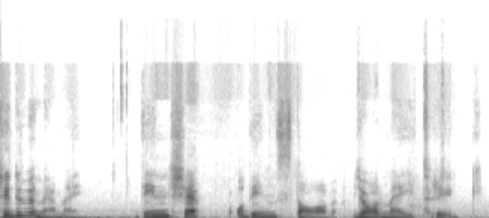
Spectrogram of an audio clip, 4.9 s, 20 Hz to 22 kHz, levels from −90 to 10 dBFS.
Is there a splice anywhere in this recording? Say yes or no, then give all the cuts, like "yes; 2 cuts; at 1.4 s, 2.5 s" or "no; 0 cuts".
yes; 1 cut; at 3.4 s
